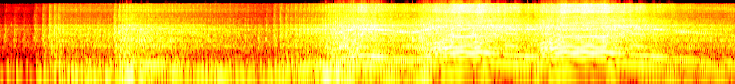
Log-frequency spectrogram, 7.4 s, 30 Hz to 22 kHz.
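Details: TVS Apache RTR 4V after piston ring, camshaft, timing chain and rocker arm install: clean idle rising and falling smoothly through several throttle blips, no knocks or ticking; normal healthy running.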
